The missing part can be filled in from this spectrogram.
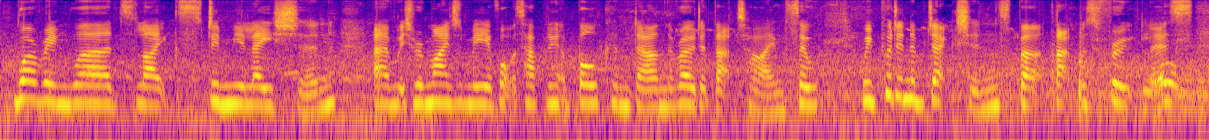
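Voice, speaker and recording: A woman speaks with fairly even intonation. The sound is dry with no echo, and there is noticeable background noise. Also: moderate pace. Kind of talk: interview answer. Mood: concerned but calm. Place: street. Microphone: camera far.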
